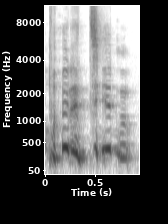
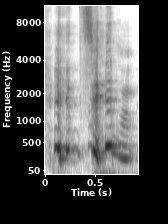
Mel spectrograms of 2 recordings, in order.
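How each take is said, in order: First: Very high giggly denial; laughing. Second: Very high and louder, cracking up; louder laugh. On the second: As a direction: punch it while laughing. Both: Real, not acted. Laughing at surprise success.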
